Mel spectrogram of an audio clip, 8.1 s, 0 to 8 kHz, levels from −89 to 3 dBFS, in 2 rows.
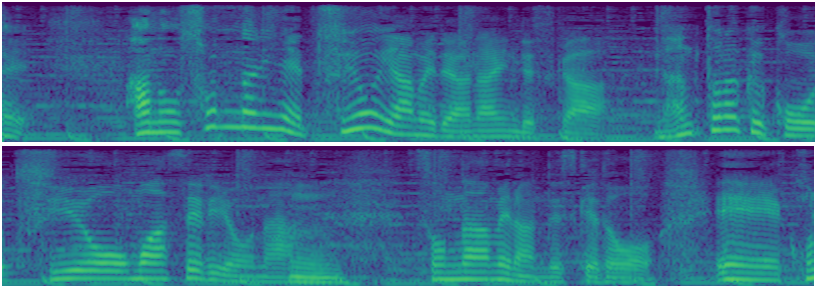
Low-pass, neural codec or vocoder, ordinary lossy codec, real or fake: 7.2 kHz; none; none; real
